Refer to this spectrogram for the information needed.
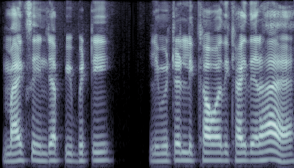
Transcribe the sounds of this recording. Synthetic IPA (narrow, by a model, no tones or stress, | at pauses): mɛksĩɳɖijapibʱiʈi | limiʈeɖlikʰaʋad̪ɪkʰaːid̪eɾəɦaɦɛ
